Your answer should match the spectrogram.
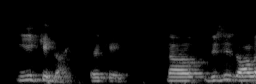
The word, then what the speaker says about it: Ikigai: So, but the right Japanese pronunciation of this is Ikigai.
